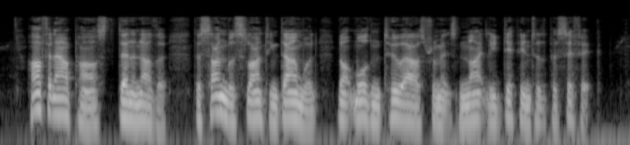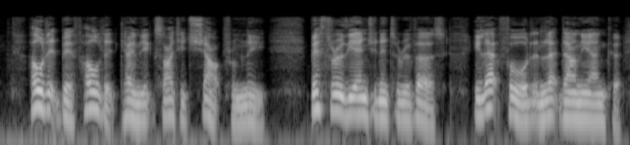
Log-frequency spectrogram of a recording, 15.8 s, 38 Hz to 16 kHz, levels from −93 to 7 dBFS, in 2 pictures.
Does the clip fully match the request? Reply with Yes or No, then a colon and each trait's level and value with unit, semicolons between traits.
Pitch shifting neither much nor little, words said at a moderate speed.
Yes: average, 4.7 semitones; average, 185 wpm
